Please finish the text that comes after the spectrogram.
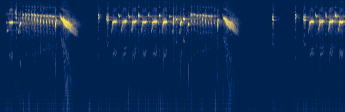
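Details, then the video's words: Pure goldfinch song prepared for training chicks and goldfinch hybrids: continuous fast twittering, trilled passages and repeated sweeping buzzy notes, with only short gaps between phrases. "غناء طائر الحسون ، صوت صافي وخالي من الاخطاء لتسميع الفراخ"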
